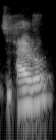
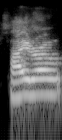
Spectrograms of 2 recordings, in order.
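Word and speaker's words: Jairo: Court is calling nightm 713 626 state of Texas versus how do you pronounce his first name? Hyro. Hyro.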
